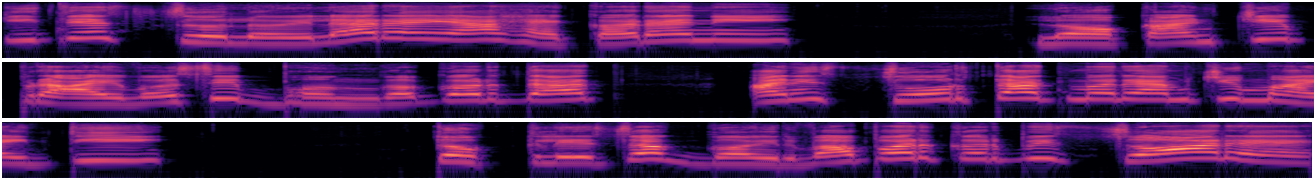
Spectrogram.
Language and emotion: Goan Konkani, angry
